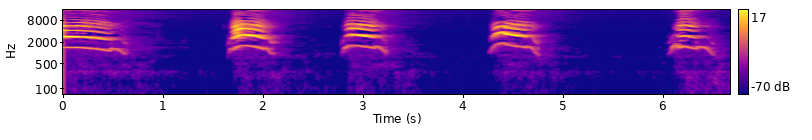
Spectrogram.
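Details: Newborn kitten removed from its mother mewing repeatedly: five high, slightly falling cries with strong harmonics, roughly every one to one and a half seconds, clean and quiet in between.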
